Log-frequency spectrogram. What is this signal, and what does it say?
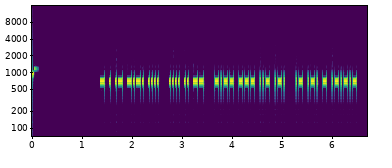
Morse code, heard as a keyed tone, about 37 wpm, 700 Hz. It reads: TEACH HIM YOUR ART.
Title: Sentences from Top 1000 Words - Review Part 3 - 40wpm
